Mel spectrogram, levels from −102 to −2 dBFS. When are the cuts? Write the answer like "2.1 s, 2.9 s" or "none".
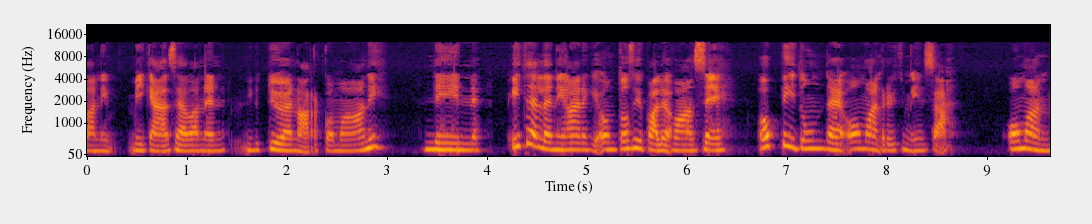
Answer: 5.8 s, 6.6 s, 7.9 s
